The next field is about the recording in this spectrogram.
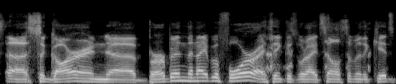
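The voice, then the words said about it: Polished broadcaster radio voice. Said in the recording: “radio voice”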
